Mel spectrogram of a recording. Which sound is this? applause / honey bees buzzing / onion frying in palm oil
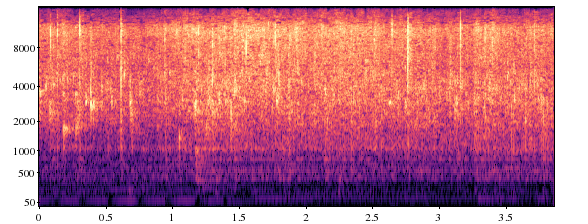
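onion frying in palm oil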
